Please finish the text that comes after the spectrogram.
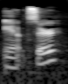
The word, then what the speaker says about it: answer: That W is going to be a silent sound and a silent letter. To make the word answer, let's sound out answer.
